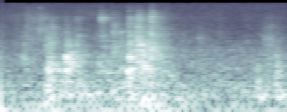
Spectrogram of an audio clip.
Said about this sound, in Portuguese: Deixa eu ajeitar minha cadeira que ela tá caindo.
